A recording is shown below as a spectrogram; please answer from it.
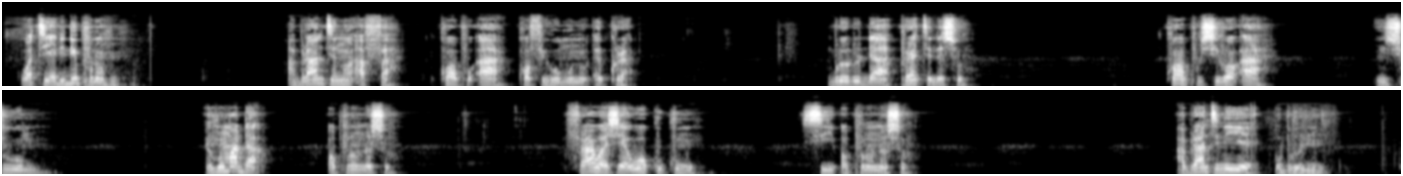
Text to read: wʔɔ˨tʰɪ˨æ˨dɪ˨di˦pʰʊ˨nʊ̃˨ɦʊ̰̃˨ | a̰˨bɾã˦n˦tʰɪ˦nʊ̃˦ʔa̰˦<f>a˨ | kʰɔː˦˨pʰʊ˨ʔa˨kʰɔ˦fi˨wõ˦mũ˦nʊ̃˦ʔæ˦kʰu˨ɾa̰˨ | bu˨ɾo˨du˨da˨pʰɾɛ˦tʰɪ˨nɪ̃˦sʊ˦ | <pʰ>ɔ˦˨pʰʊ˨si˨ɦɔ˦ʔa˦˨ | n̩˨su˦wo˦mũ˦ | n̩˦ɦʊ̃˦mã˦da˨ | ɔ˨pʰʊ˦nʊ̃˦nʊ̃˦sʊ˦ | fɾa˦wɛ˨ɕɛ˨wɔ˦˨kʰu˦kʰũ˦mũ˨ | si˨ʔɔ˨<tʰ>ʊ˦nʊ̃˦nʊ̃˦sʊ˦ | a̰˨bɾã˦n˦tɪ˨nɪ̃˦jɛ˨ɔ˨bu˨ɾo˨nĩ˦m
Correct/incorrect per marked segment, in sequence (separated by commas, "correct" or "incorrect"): correct, incorrect, incorrect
